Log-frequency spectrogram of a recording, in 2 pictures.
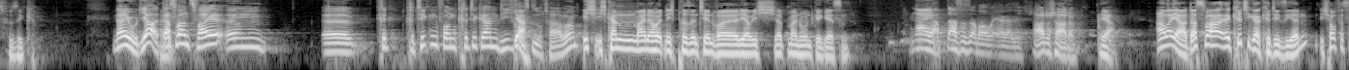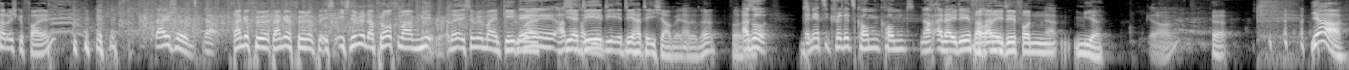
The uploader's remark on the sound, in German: Die Kino-Events sind zurück! Nach langer Pause ENDLICH wieder LIVE aus dem Metropolis-Kino in Bochum.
